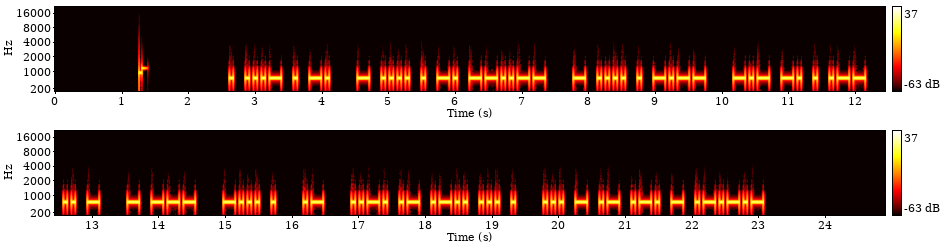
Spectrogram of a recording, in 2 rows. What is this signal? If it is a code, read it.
Morse code, heard as a keyed tone, about 20 wpm, 700 Hz. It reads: EVEN THEN, THEY KNEW IT TO BE A FALSE START.
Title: Sentences from Top 1600 Words 20wpm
